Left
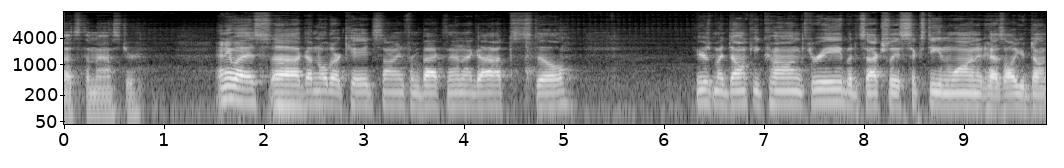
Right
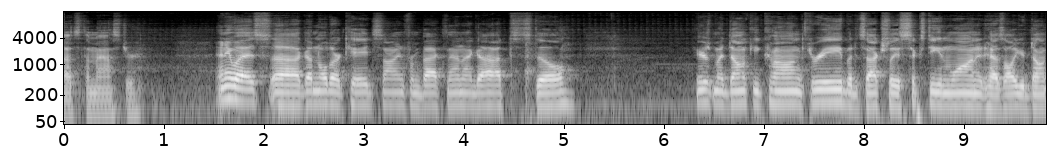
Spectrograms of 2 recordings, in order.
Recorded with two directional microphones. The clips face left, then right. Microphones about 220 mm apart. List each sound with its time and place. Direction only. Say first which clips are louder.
0.2 s speech: left 1 dB; 35° left (ahead or behind)
1.5 s speech: even; 45° left (ahead or behind)
6.3 s speech: even; 40° left (ahead or behind)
